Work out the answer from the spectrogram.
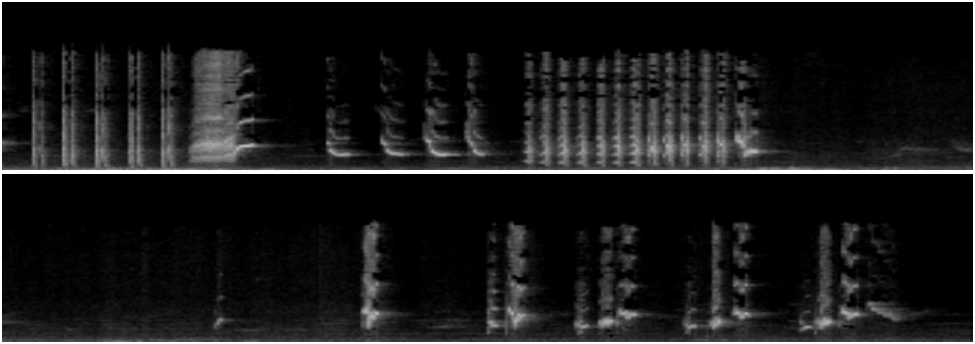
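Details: Black-winged starling master song used to draw out young birds: a quick run of sharp, repeated clicking chirps at the start, then clearly spaced, upslurred whistles and squeaky notes.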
